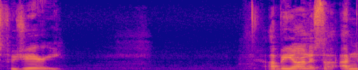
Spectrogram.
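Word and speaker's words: fougère: it um very fugiary no it's not jerry it's fujiri i'll be honest i'm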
